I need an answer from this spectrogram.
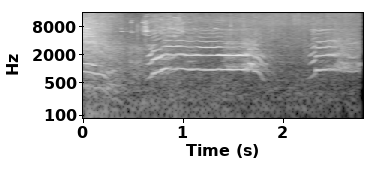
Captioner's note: screams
